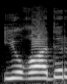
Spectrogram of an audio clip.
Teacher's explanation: کلمت یغادر میں حرف الغین ہے، ہم حرف الغین کو حلق کے اوپر والے حصے سے پڑھیں گے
